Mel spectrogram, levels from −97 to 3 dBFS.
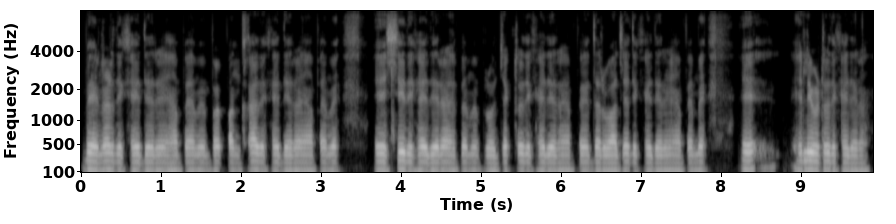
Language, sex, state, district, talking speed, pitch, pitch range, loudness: Hindi, male, Bihar, Saharsa, 260 wpm, 110 Hz, 110-115 Hz, -33 LUFS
